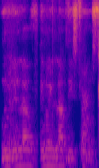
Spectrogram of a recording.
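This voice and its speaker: A man co-hosting a radio talk show in casual chat, animated and given to loud excited bursts. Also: mid-range voice, fairly quick. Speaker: radio co-host. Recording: roomy studio, distant mic, faint noise.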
